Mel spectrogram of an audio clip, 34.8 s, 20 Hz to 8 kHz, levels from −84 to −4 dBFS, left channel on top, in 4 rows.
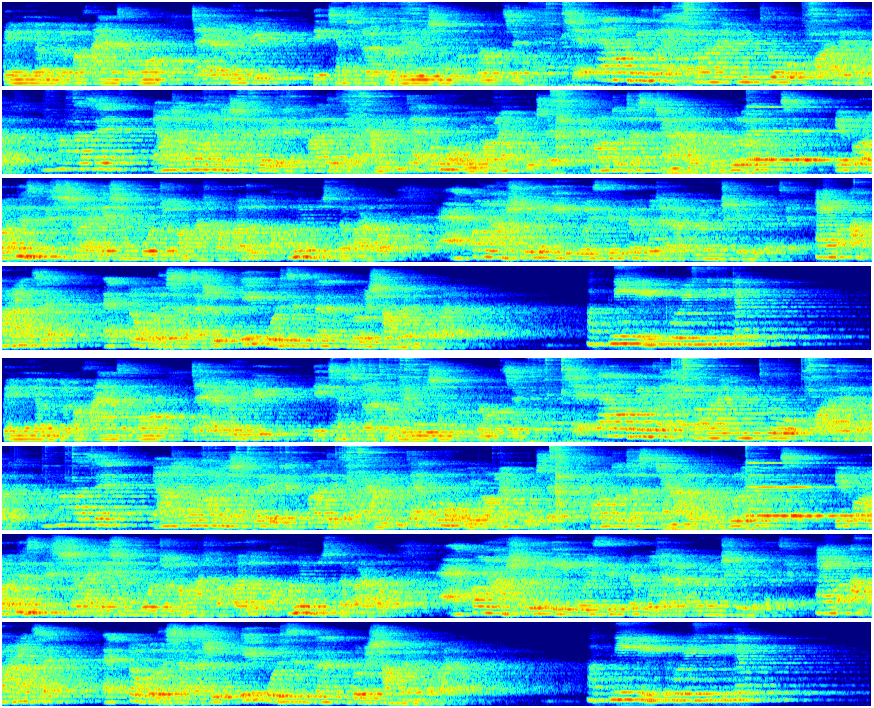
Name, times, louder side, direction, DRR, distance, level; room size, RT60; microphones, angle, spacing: voice 1, 0.0-1.5 1.9-2.7 3.1-5.2 5.6-8.8 9.1-9.8 10.2-14.2 14.6-16.7 17.0-25.3 25.7-26.6 27.1-30.7, equal, 10° right, -13 dB, 0.8 m, -26 dB
sound 1, 3.3-4.3 5.0-6.1 6.4-7.3 7.6-10.1 10.4-10.5 10.7-11.6 12.0-12.4 13.6-13.7 14.0-14.9 15.3-17.4, right 2 dB, 75° right, 0.7 m, -29 dB
voice 2, 17.5-17.8 25.5-26.6 31.9-33.5, left 2 dB, 55° left, -6 dB, 0.6 m, -25 dB
3.1 x 3.1 x 4.1 m, 2.4 s
head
